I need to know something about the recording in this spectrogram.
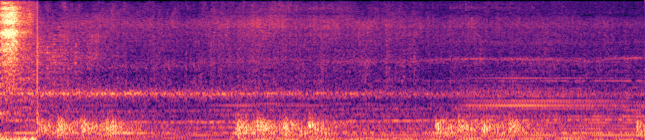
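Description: A loud electrical crackling sound effect of lightning arcs cuts off suddenly about half a second in. A low, ominous rumbling drone follows, swelling roughly every two seconds over steady low tones.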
